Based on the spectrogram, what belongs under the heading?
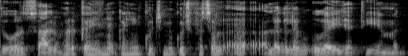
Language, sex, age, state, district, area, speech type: Hindi, male, 18-30, Madhya Pradesh, Ujjain, urban, spontaneous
